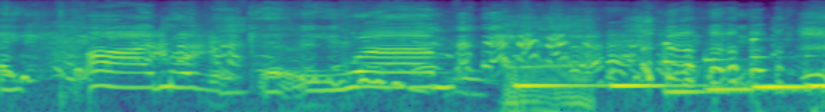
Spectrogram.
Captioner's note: all laughing; snorts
